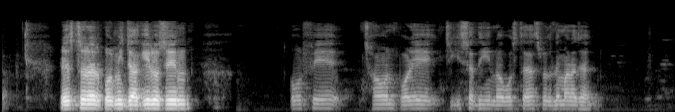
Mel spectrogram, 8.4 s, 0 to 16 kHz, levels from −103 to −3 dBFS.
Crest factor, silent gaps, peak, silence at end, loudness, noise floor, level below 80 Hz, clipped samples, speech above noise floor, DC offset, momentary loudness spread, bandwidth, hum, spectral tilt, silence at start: 20 dB; none; -2 dBFS; 1.05 s; -16 LUFS; -88 dBFS; -68 dBFS; under 0.1%; 68 dB; under 0.1%; 25 LU; 7.6 kHz; none; -7 dB/octave; 0.75 s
